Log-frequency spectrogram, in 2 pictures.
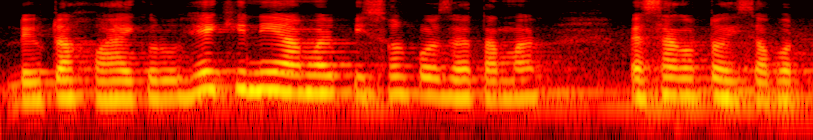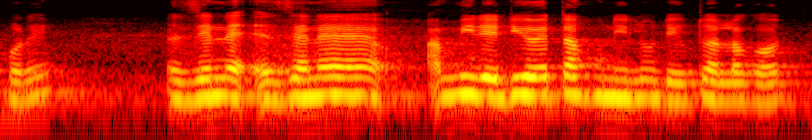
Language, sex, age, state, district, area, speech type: Assamese, female, 45-60, Assam, Barpeta, rural, spontaneous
